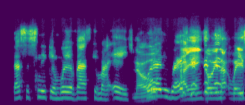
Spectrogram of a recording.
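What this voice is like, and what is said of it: Brooklyn accent. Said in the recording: “we can still hear in, in, in your um in your accent ... We still can still hear that that that Brooklyn. You ain't lost the accent, man.”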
